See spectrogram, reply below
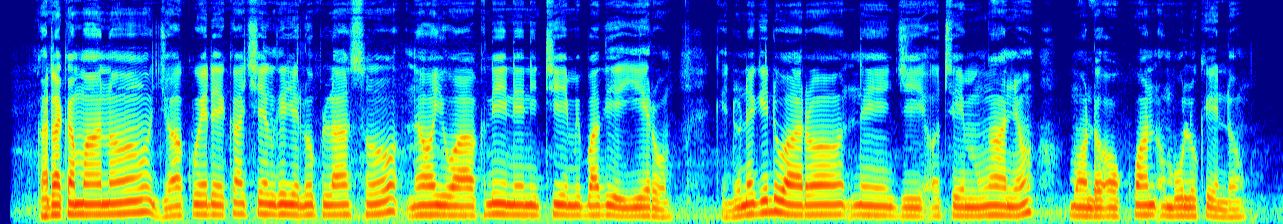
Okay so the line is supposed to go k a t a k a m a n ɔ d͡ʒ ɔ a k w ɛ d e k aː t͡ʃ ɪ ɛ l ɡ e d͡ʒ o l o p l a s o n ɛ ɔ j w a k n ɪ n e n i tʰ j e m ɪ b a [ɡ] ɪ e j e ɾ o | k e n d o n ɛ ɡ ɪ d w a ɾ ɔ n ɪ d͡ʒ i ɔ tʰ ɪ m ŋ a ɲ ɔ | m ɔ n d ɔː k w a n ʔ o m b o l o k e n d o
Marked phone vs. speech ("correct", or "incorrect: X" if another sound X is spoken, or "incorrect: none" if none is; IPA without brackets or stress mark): correct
